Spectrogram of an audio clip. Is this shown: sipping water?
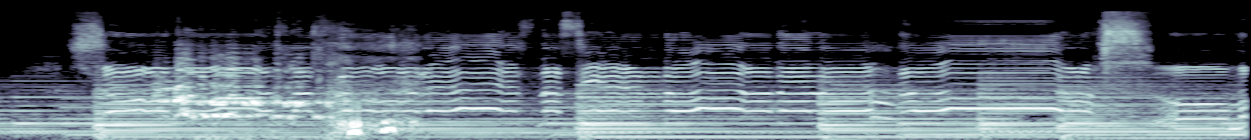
no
